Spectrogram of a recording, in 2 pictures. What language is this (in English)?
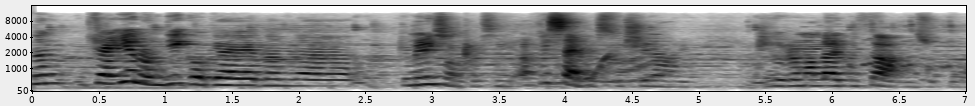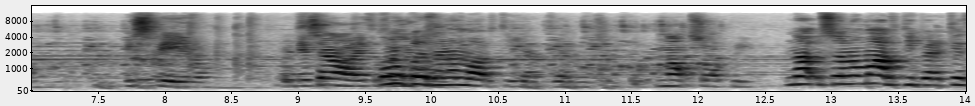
Italian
